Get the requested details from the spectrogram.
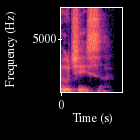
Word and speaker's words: Uchis: Oh, you're talking about Kelly Uchis. – Nigga, you're not even saying it right. – Where are you getting the N in her last name? – I didn't say N.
